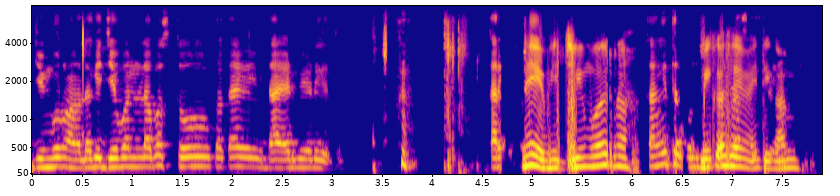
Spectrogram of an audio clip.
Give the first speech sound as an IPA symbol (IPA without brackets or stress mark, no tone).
d͡ʑ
